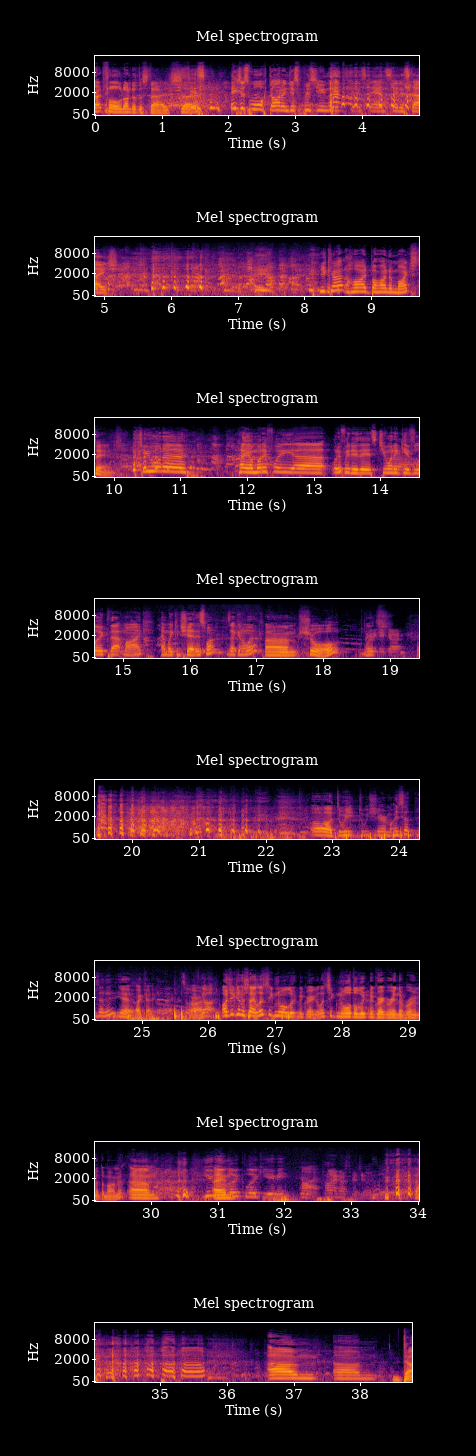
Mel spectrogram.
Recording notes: Recorded LIVE at Softbelly Bar, August 14th, 2012.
